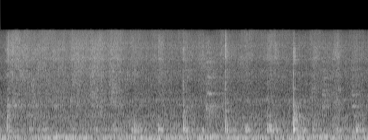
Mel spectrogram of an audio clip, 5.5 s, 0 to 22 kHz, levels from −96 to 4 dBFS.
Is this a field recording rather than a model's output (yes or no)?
no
